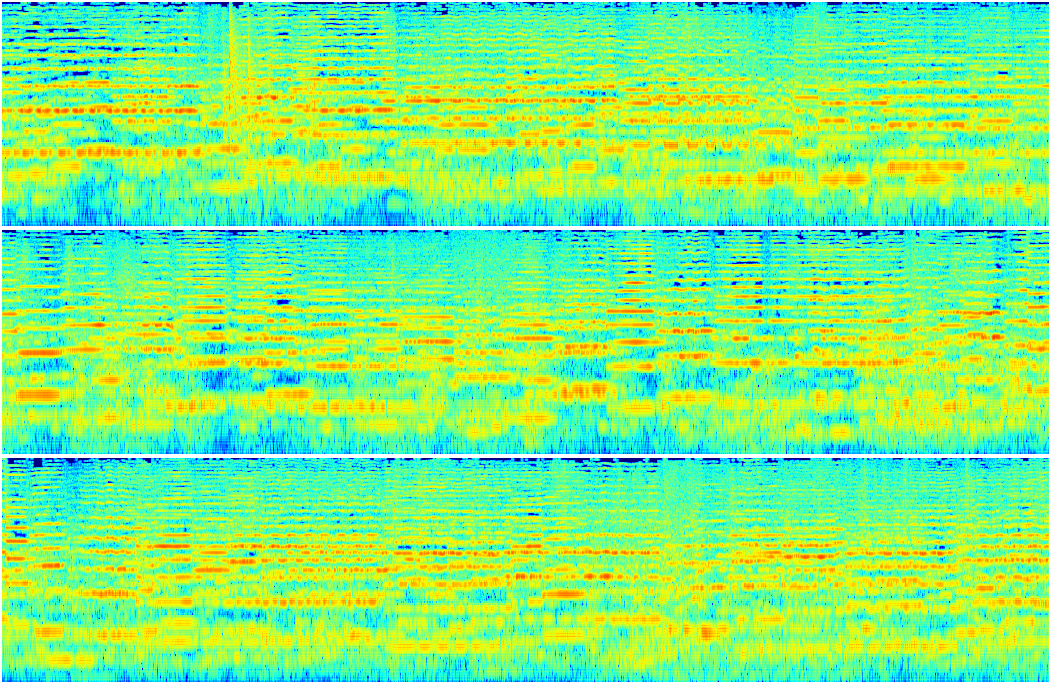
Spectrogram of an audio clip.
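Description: A violin playing a melody of sustained notes with vibrato, each note's pitch wavering steadily.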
